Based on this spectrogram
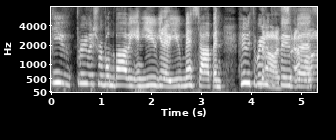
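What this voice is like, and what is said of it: Put-on Australian accent. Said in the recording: “brown, coked out Australian guy's office ... Don't do the accent.”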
